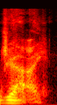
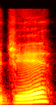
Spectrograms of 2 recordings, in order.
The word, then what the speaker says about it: Jai: I think you said his name right as well, because I pronounce him Jai. Some people say Jay, but I do think it's Jai. – No, it's Jai.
